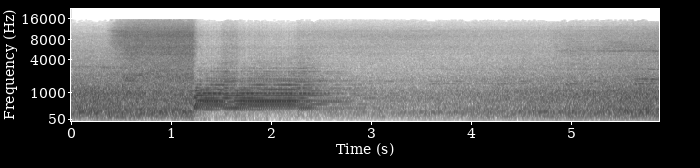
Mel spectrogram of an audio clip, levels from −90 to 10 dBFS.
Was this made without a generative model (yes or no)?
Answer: yes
